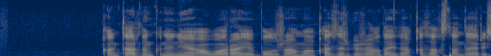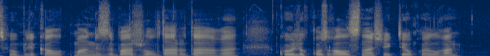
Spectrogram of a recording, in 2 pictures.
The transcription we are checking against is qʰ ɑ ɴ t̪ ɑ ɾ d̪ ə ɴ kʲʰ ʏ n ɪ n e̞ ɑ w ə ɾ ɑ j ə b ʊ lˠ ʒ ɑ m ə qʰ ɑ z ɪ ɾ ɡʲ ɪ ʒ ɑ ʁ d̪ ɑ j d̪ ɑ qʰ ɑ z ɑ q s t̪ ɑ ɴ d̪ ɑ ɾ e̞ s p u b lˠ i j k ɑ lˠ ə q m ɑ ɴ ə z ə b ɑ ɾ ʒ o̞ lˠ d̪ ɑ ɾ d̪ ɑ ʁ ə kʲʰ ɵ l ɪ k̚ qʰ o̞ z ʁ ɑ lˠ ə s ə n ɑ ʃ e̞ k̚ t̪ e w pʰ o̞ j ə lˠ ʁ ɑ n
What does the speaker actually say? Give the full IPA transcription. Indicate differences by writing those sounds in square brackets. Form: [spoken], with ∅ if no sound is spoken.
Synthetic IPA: qʰ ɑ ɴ t̪ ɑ ɾ d̪ ə ɴ kʲʰ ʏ n ɪ n e̞ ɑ w [ɑ] ɾ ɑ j ə b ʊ lˠ ʒ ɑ m ə qʰ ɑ z ɪ ɾ ɡʲ ɪ ʒ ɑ ʁ d̪ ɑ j d̪ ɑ qʰ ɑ z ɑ q s t̪ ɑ [n] d̪ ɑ ɾ e̞ s p u b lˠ i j k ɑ lˠ ə q m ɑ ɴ ə z ə b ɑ ɾ ʒ o̞ lˠ d̪ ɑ ɾ d̪ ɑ ʁ ə kʲʰ ɵ l ɪ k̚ qʰ o̞ z ʁ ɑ lˠ ə s ə n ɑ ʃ e̞ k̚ t̪ e w [qʰ] o̞ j ə lˠ ʁ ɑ n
